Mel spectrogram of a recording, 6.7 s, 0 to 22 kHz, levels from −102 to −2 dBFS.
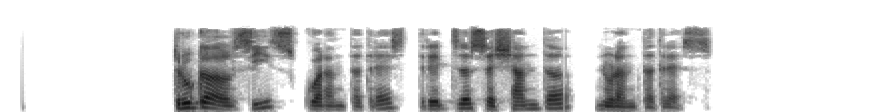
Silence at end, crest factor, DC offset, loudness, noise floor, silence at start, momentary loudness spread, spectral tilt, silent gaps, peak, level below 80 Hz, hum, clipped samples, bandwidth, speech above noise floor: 1.35 s; 20 dB; under 0.1%; -19 LUFS; under -90 dBFS; 1.3 s; 13 LU; -3 dB/octave; 2.24-2.29 s, 3.06-3.14 s, 4.30-4.45 s; -2 dBFS; -60 dBFS; none; under 0.1%; 8.4 kHz; over 71 dB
